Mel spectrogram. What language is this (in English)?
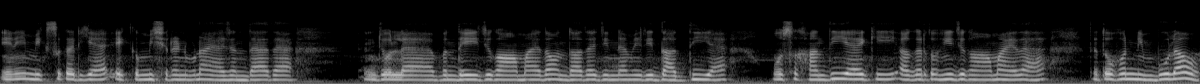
Dogri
